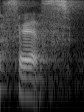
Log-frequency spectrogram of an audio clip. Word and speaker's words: says: Porém, para he, she, it, a pronúncia troca para says, tá?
